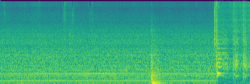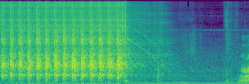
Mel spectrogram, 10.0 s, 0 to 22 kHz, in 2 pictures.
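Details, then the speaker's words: 2007 Honda Accord 2.4 four-cylinder cranking with injectors unplugged, cold battery that passed load test: laboured, slow, rough cranking, starter drawing about 175–200 A; slow crank from a worn starter, replaced. "cranks pretty slow it sounds pretty rough"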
